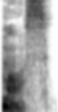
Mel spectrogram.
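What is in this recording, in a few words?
"moss", British English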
